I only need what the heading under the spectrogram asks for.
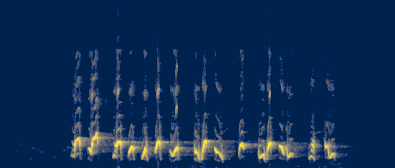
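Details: Decoy recording of a Stripe-throated bulbul for luring aggressive wild birds: one continuous two-second burst of rapid, liquid, warbling notes, about a dozen tightly packed syllables, with no other sounds.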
